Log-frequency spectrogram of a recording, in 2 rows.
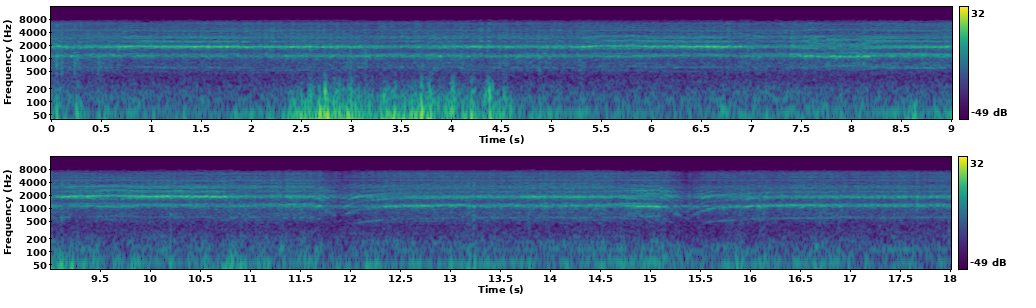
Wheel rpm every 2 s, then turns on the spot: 160, 160, 160, 160, 160, 150, 140, 130, 150.
none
